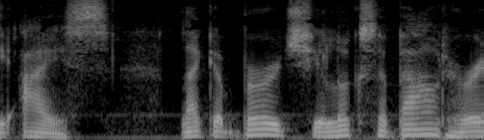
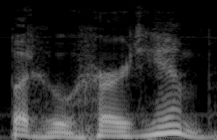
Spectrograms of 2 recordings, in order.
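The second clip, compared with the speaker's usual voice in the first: ordinary delivery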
